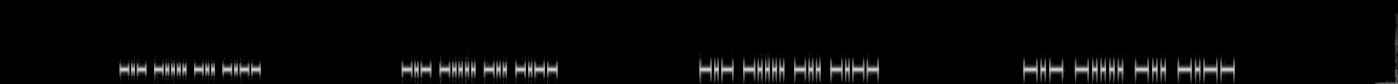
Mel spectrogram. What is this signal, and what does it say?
Morse code, heard as a keyed tone, about 35 wpm, 700 Hz. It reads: K6DY K6DY K6DY K6DY
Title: Speed Racing - USA 1x2 Call Signs 28wpm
